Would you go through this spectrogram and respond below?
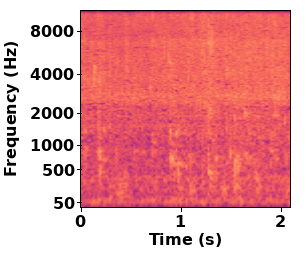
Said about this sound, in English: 32 ounces of chicken broth into it.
